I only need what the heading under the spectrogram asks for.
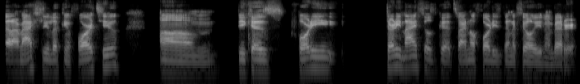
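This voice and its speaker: A man's voice: lowish voice, brisk, pushed and bright, no echo. A man in his thirties, a guest telling his family story in an earnest, chatty way with many fillers. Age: 30s. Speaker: podcast guest. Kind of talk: casual chat.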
